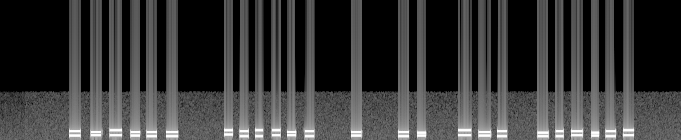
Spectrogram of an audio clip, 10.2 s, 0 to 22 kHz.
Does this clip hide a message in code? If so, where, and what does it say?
Yes: DTMF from 1.0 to 9.5 s, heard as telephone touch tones, dialled by hand, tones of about 160 ms. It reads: 68C522 D3AC83 5 24 C53 13943C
